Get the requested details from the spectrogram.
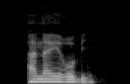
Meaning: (adjective) anaerobic; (noun) anaerobe
- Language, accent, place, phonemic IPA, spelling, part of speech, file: French, France, Lyon, /a.na.e.ʁɔ.bi/, anaérobie, adjective / noun, LL-Q150 (fra)-anaérobie.wav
